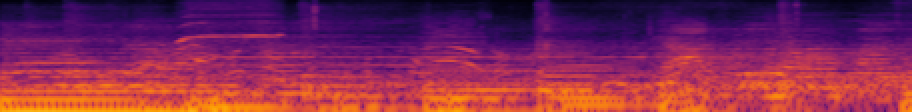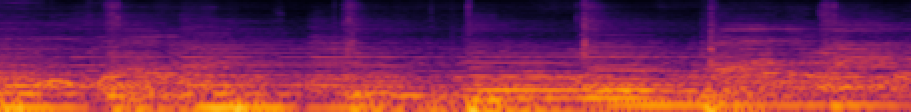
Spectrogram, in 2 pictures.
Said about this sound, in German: Das Publikum klatscht mit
